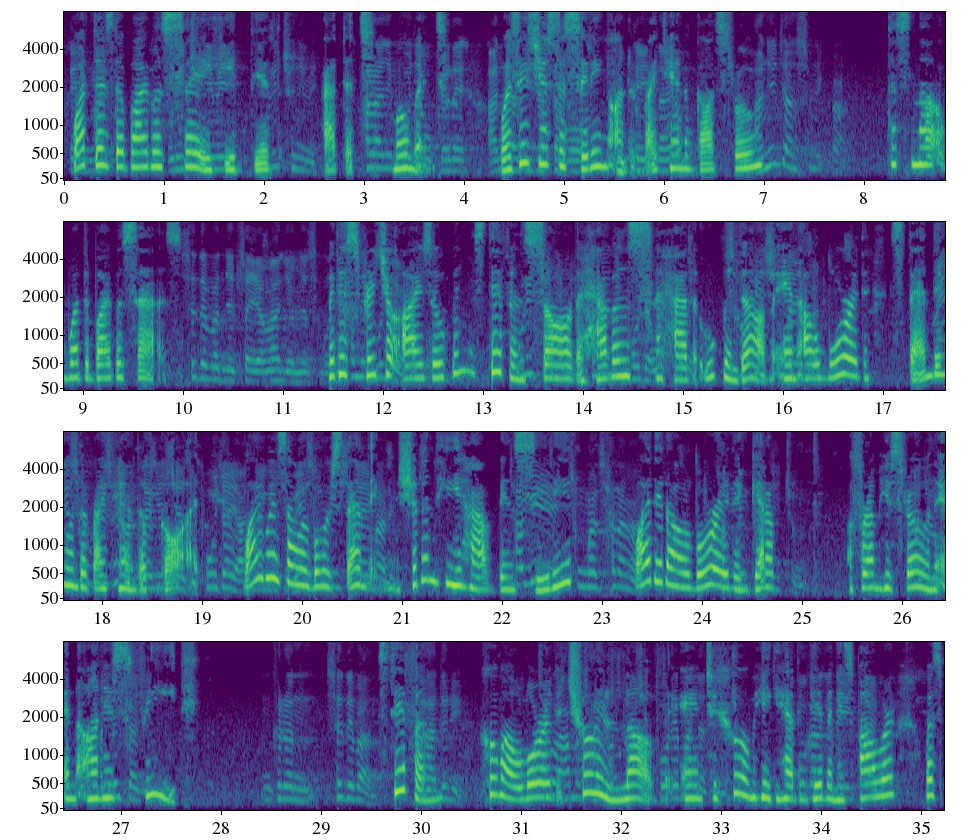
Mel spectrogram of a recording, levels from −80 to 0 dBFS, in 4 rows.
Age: 50-69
